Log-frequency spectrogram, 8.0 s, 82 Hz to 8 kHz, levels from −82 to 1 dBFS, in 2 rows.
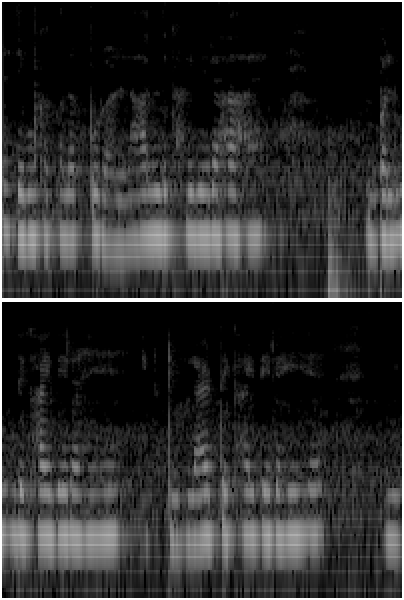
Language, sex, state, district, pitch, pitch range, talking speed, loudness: Hindi, female, Maharashtra, Pune, 210 Hz, 205-215 Hz, 150 wpm, -40 LUFS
